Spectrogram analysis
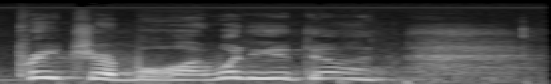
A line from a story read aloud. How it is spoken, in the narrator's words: laughing and teasing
